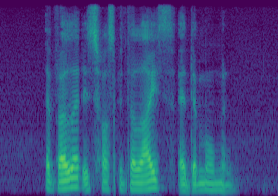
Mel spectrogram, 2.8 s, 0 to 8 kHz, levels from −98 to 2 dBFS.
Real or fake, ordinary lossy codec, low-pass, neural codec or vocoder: fake; none; 7.2 kHz; codec, 16 kHz, 0.8 kbps, ZipCodec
